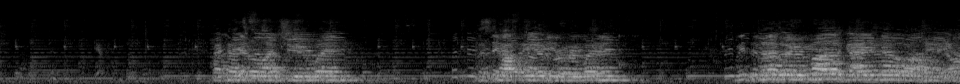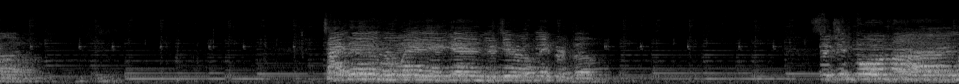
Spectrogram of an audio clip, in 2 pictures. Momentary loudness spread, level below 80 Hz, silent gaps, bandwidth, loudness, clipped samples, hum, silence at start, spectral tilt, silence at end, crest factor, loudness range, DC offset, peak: 22 LU; -62 dBFS; none; 14 kHz; -28 LUFS; under 0.1%; none; 0 s; -5.5 dB/octave; 0 s; 18 dB; 7 LU; under 0.1%; -10 dBFS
